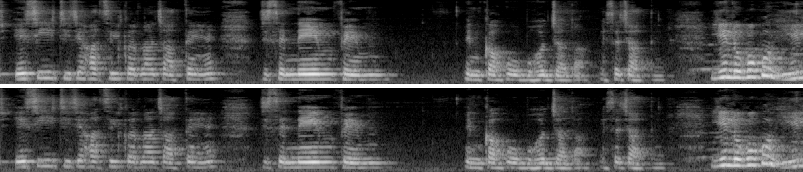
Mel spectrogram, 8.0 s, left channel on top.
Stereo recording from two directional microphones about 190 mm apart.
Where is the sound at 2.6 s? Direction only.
45° left (ahead or behind).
